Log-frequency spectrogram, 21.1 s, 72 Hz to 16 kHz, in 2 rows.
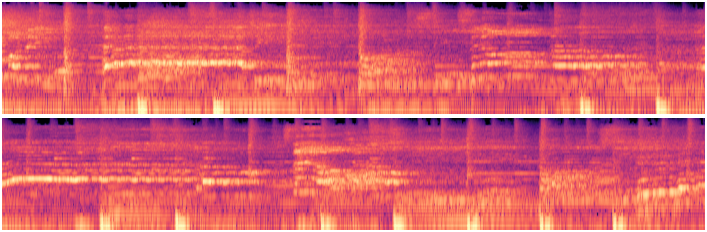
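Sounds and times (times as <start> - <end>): drum hits: 0.0 - 6.3
live band playing: 0.0 - 21.0
women singing in harmony: 0.0 - 21.0.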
